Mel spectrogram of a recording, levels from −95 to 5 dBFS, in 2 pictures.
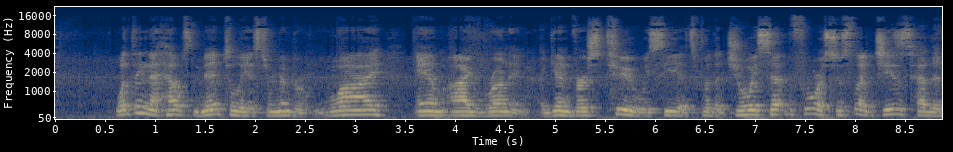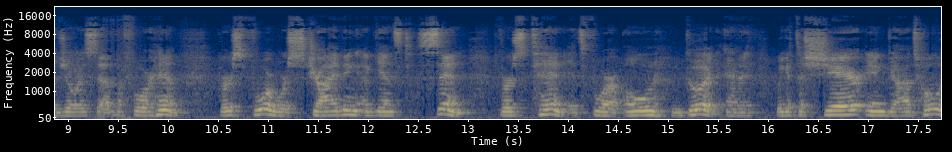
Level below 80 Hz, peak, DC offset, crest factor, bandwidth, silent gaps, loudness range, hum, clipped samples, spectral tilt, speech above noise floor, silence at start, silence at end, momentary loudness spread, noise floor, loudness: -62 dBFS; -12 dBFS; under 0.1%; 18 dB; 16 kHz; none; 2 LU; none; under 0.1%; -4.5 dB/octave; 27 dB; 0 s; 0 s; 9 LU; -56 dBFS; -30 LUFS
